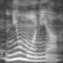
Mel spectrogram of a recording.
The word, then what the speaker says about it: pneumonia: तो जी सबसे पहला वर्ड है न्यूमोनिया, स्पेलिंग है PNEUMONIA।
